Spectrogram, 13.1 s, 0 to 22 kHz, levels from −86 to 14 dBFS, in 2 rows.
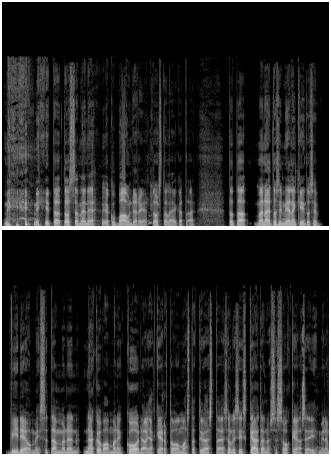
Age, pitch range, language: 20-39, 95-115 Hz, Finnish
